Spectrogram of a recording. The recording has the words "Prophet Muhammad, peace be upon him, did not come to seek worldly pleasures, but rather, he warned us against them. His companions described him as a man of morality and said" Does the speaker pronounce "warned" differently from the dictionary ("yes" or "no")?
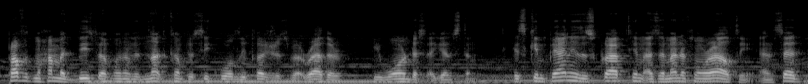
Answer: no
